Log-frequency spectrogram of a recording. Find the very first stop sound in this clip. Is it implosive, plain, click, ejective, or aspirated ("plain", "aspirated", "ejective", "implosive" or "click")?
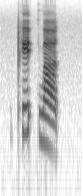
aspirated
